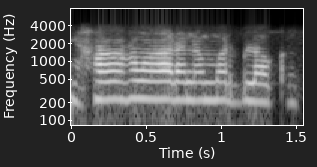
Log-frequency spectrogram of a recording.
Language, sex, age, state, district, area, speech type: Hindi, male, 18-30, Bihar, Darbhanga, rural, conversation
